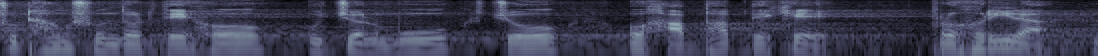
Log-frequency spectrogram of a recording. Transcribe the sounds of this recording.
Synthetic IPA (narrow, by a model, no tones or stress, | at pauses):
uʈʰaŋʃund̪oɾd̪eɦo | uʑolmukʰt͡ɕokohabʱabd̪ekʰe | pɾoɦoɾiɾan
